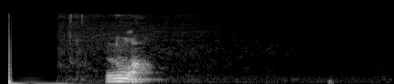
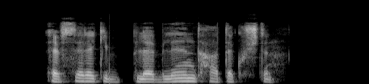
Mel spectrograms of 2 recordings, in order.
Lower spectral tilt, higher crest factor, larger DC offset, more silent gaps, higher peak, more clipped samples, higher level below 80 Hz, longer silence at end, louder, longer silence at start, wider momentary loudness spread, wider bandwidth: first, -8 dB/octave vs -3.5 dB/octave; about the same, 20 dB vs 22 dB; neither; second, none vs 1.29-1.33 s; about the same, -2 dBFS vs 0 dBFS; neither; first, -42 dBFS vs -66 dBFS; first, 2.45 s vs 0.9 s; first, -17 LUFS vs -20 LUFS; second, 0.1 s vs 0.45 s; first, 28 LU vs 9 LU; about the same, 11.5 kHz vs 11 kHz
